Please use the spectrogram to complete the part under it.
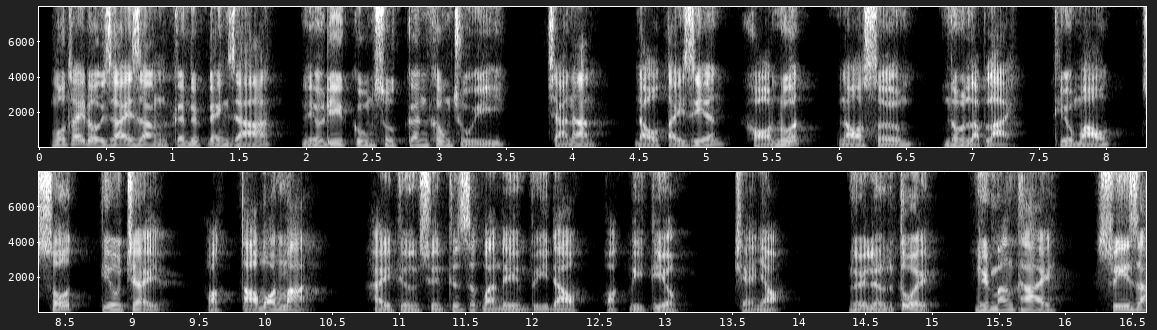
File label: narration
